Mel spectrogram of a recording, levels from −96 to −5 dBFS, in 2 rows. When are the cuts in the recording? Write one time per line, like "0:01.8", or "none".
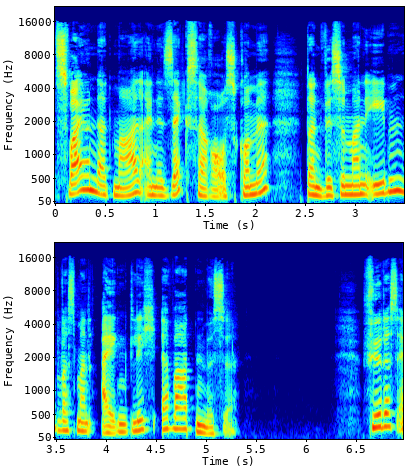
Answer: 0:03.5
